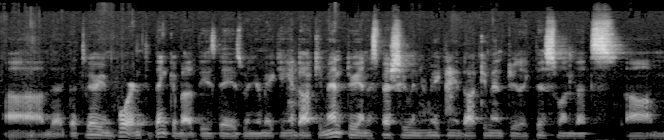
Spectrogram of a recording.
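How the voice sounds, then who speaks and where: Very deep-voiced American man, reflective. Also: creaky, fairly bright tone, breathy edge. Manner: measured, reflective, many fillers. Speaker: filmmaker guest. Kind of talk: panel discussion answer.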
